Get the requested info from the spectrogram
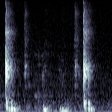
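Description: A few faint, short clicks or taps, the sharpest just after the start and another about a second and a half later, with softer ticks between.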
